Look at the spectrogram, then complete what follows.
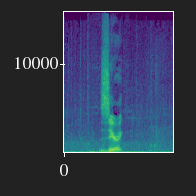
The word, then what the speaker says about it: Xearrik: Xearrik. Exactly like it's spelled. That's why I got the 2 R's in it. So it's not mistakable for anything else.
